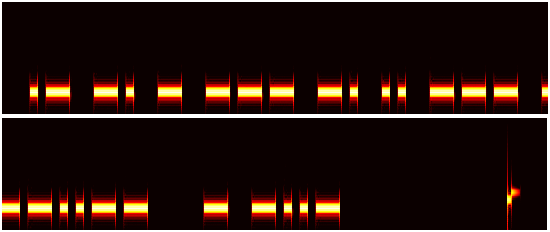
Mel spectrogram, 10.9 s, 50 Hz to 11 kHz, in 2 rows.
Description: Morse code, heard as a keyed tone, about 15 wpm, 700 Hz. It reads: ANTONIO, TX
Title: K1USN SST QSO Practice 15wpm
